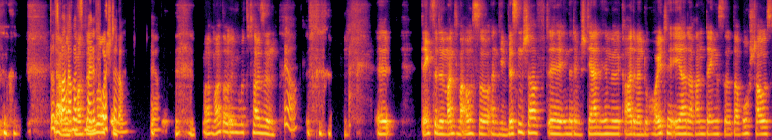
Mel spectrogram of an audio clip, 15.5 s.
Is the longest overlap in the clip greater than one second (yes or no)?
yes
